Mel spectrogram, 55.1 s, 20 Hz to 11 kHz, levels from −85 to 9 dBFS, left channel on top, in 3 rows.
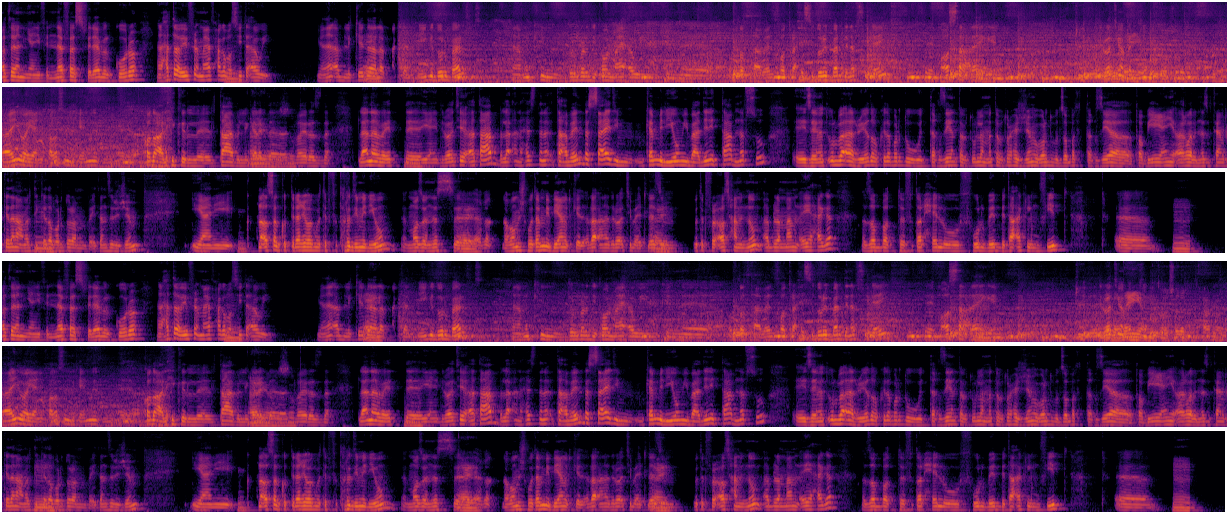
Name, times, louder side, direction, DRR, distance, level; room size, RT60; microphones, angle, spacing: voice 1, 0.0-4.0 4.7-5.7 6.0-7.0 7.6-13.4 13.8-15.0 16.1-17.2 18.2-39.3 39.6-40.2 40.6-46.9 47.1-53.0 53.4-54.1, left 2 dB, 20° left, 0.7 m, -29 dB
sound 1, 5.9-20.9, left 4 dB, 90° left, 0.7 m, -30 dB
voice 2, 14.5-14.9 16.4-18.3 22.1-22.8 24.4-24.7 37.2-37.5 40.3-40.4 43.6-43.9 46.5-46.8 54.3-54.6, right 2 dB, 50° right, 1.2 m, -31 dB
10.0 x 7.2 x 8.4 m
head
